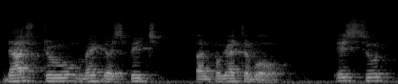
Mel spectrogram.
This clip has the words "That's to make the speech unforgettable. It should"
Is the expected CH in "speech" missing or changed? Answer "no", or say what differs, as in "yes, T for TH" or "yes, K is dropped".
no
